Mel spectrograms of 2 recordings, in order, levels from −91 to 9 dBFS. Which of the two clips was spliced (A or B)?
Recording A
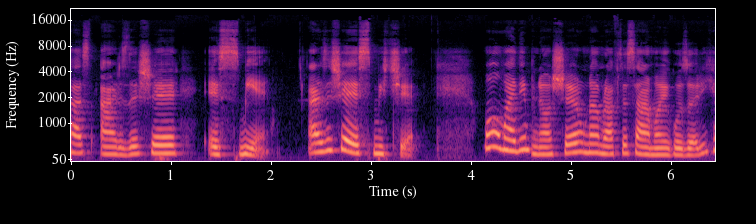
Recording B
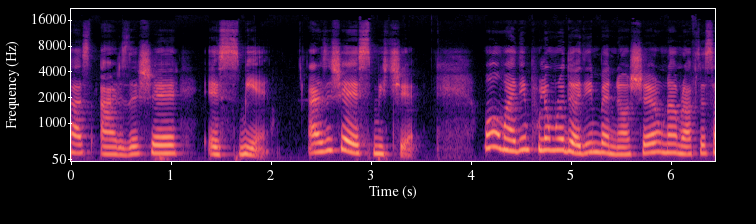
A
